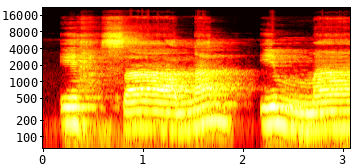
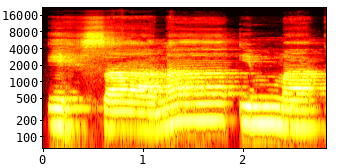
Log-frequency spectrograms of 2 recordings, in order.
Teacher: tanwin ini bertemu dengan hamzah, hukumnya idhar atau bacanya harus jelas.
